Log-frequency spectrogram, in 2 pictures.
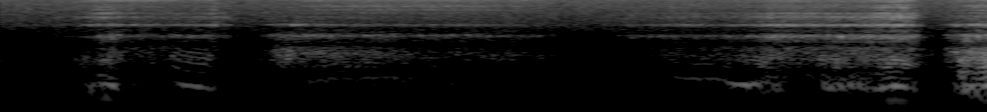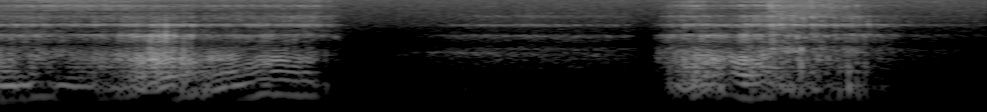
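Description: Repeated snoring breaths, harsh rattling snores with a faint whistling edge, in a quiet room.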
